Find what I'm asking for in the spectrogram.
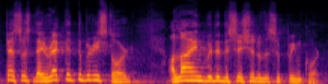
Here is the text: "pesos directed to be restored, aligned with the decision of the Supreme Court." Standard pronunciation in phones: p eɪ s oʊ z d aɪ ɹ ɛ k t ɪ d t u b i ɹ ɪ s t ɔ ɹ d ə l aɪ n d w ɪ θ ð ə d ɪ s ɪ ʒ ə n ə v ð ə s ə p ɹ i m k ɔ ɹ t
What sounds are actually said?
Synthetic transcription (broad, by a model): p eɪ s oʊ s d aɪ ɹ ɛ k t ɪ d t u b i ɹ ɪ s t ɔ ɹ d ə l aɪ n d w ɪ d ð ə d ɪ s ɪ ʃ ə n ə v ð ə s ə p ɹ i m k ɔ ɹ t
